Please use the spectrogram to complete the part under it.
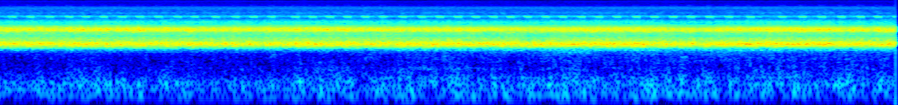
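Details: Chorus of frogs and green frogs, a continuous high-pitched buzzing trill from many callers, steady and unvarying in level from start to finish.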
